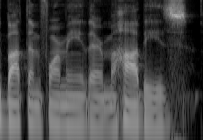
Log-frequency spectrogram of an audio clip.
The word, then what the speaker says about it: Mahabis: And I've been mispronouncing Mahabis as Mahibis for years, thinking it was a funny bit.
